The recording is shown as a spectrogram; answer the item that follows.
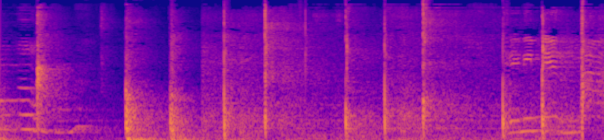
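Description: Heeled boots stomping a steady beat on a concrete floor, about two and a half stomps a second. A woman sings over the stomps briefly at the start and again near the end.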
